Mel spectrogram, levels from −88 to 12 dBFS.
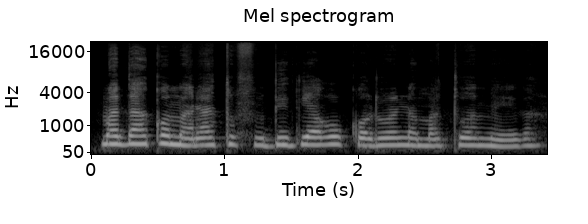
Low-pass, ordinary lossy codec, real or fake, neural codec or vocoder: none; none; fake; codec, 44.1 kHz, 3.4 kbps, Pupu-Codec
